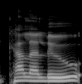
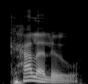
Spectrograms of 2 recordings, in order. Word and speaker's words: callaloo: next is callaloo uh let's see kalalu or you could emphasize the first syllable which would be kalalu kalalu or kalalu noun from 1892 one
